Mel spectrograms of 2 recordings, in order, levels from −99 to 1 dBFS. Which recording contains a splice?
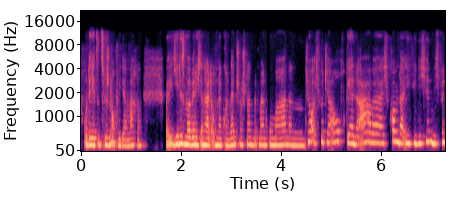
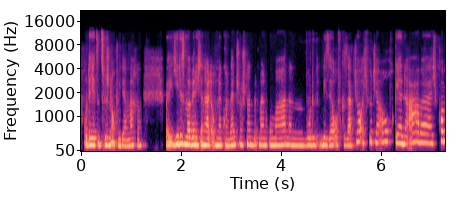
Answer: first; 1 cut; at 4.5 s

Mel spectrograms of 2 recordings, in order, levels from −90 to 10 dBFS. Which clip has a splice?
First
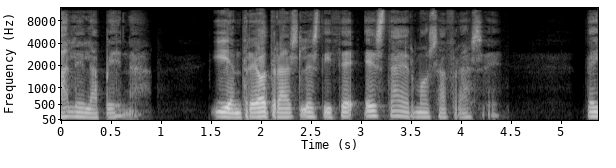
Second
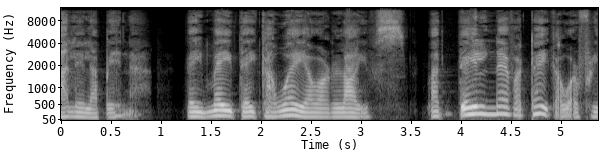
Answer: second; 2 cuts; at 1.1 s, 3.5 s

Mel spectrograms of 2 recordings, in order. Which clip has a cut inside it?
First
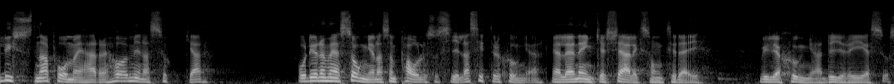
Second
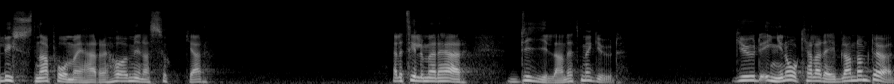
first; 2 cuts; at 2.9 s, 5.4 s

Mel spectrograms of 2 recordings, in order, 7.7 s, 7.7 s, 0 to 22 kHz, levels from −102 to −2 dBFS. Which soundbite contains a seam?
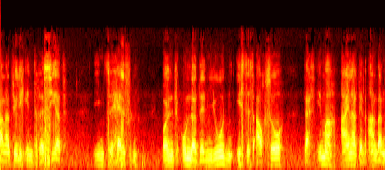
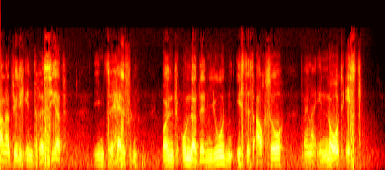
second; 1 cut; at 6.0 s

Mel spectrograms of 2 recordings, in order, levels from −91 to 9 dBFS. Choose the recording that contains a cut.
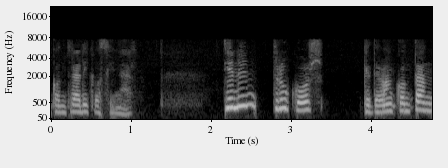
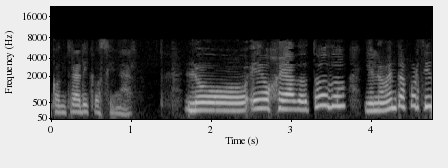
second; 1 cut; at 1.5 s

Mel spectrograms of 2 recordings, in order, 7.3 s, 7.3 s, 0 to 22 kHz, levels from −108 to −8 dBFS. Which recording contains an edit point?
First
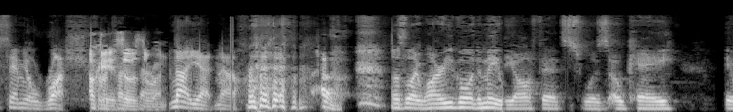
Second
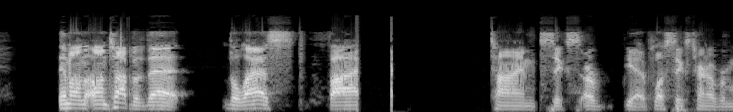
first; 2 cuts; at 1.7 s, 5.0 s

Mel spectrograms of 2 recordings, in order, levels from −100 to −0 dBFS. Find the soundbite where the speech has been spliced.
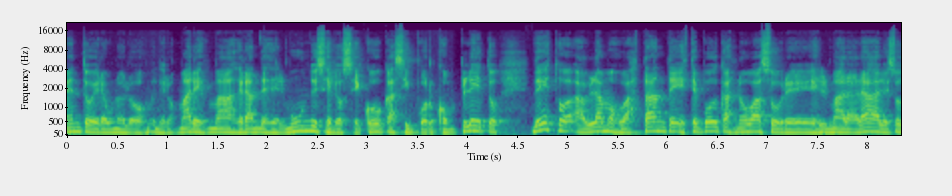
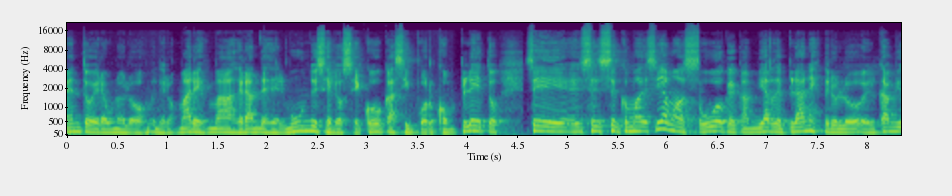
second; 2 cuts; at 4.6 s, 6.3 s

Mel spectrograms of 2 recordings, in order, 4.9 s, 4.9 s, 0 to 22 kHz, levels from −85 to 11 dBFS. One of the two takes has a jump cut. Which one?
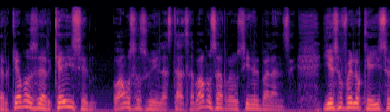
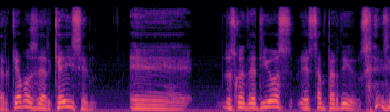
first; 1 cut; at 1.4 s

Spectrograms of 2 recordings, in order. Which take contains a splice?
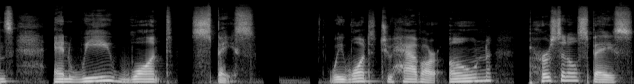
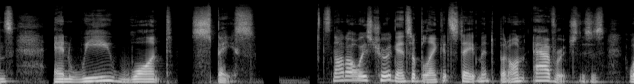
second; 1 cut; at 3.1 s

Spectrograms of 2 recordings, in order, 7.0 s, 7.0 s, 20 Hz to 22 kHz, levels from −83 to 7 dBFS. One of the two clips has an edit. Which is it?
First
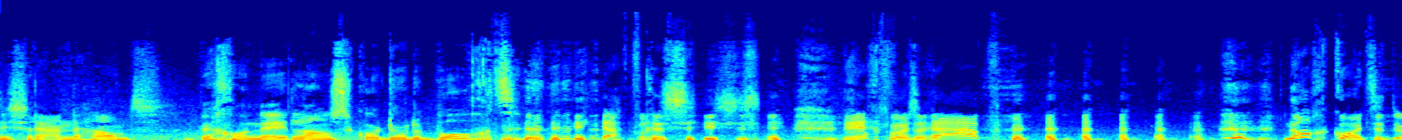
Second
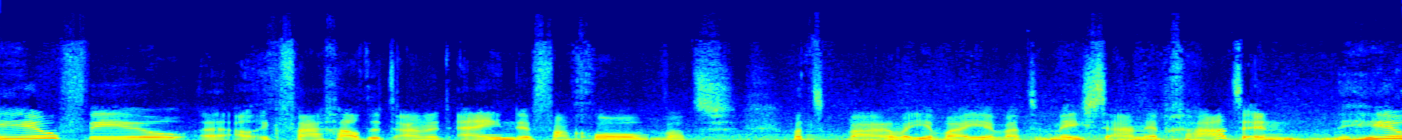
second; 2 cuts; at 3.2 s, 4.2 s

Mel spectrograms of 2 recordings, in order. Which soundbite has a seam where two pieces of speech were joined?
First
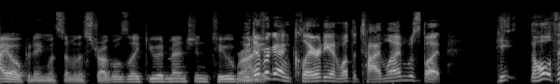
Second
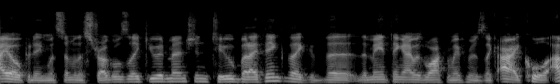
first; 2 cuts; at 2.4 s, 4.2 s

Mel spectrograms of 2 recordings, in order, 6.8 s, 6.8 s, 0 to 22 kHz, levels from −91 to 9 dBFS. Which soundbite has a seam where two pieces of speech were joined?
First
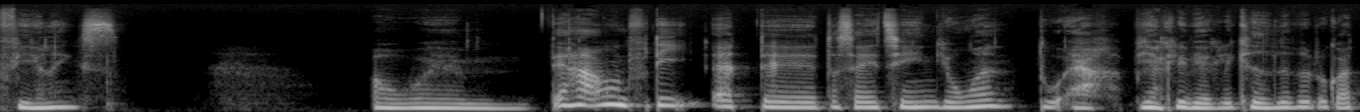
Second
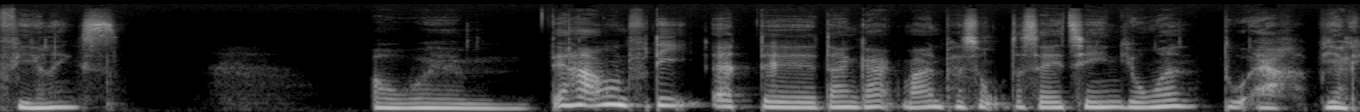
first; 1 cut; at 4.1 s

